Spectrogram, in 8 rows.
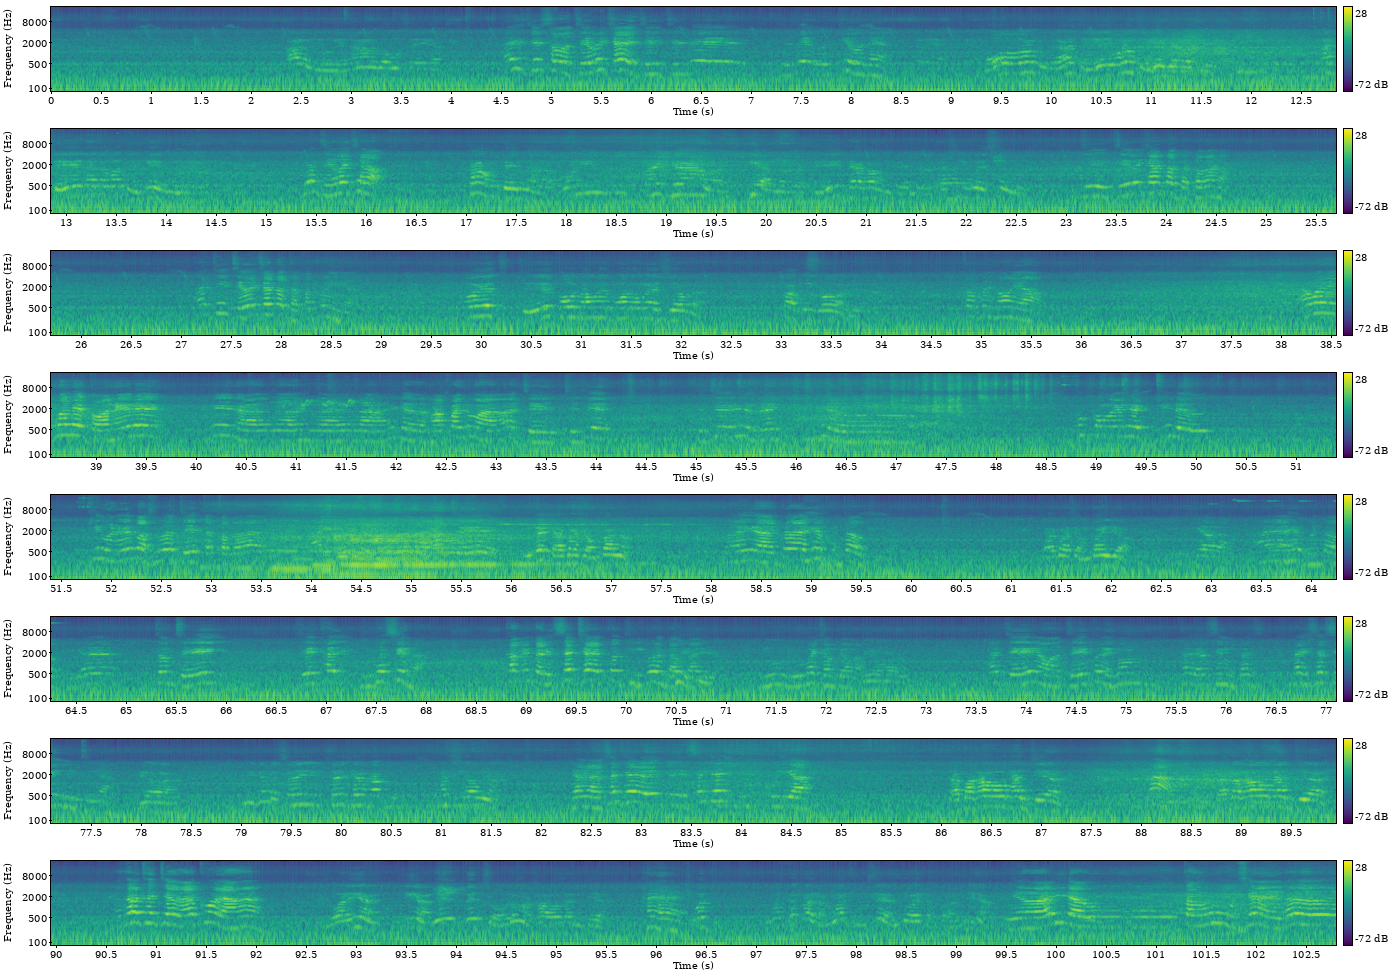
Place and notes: Nanning Rd., 蘇澳鎮南安里 - In the bus station
Next to the pier, In the bus station, Traffic Sound, Hot weather
28 July 2014, 14:29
